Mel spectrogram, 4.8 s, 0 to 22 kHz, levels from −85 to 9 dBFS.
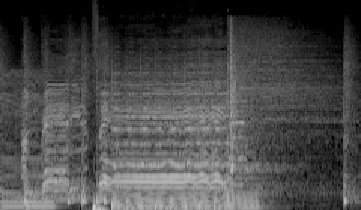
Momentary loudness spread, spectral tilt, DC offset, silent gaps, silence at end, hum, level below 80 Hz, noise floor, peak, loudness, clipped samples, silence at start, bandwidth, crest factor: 17 LU; -5 dB/octave; under 0.1%; none; 0.05 s; none; -30 dBFS; -46 dBFS; -4 dBFS; -21 LUFS; under 0.1%; 0 s; 17 kHz; 16 dB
